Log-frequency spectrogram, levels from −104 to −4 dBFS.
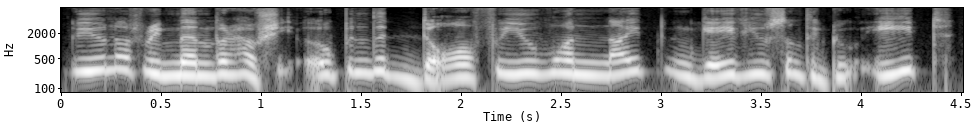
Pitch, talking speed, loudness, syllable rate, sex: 210 Hz, 255 wpm, -17 LUFS, 6.1 syllables/s, male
